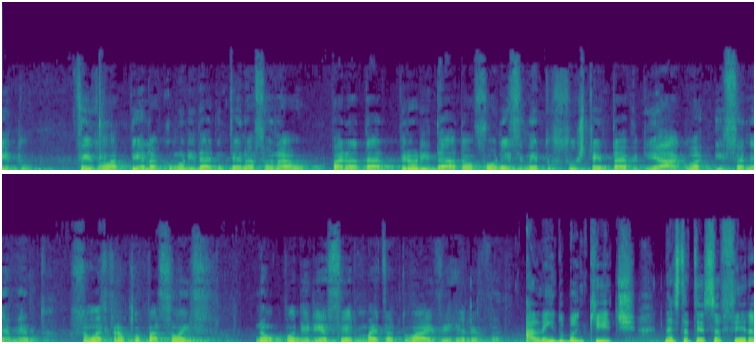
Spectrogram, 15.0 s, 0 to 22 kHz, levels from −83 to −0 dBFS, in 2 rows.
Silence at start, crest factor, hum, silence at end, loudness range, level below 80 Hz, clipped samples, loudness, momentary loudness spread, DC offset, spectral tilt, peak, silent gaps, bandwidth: 0 s; 16 dB; none; 0 s; 2 LU; -46 dBFS; under 0.1%; -21 LUFS; 7 LU; under 0.1%; -5 dB/octave; -4 dBFS; none; 16 kHz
